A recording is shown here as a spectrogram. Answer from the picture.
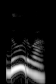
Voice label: "ತುರವ", Kannada

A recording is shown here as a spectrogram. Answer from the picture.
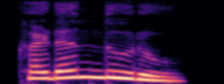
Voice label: "ಕಡಂದುರು", Kannada

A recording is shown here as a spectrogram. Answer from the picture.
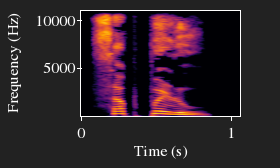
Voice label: "ಸಪ್ಪಳು", Kannada

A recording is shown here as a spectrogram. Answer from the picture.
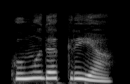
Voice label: "ಕುಮುದಕ್ರಿಯಾ", kannada

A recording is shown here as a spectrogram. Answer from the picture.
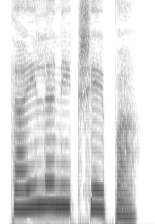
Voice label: "ತೈಲನಿಕ್ಷೇಪ", Kannada; taila nikṣēpa; noun; oil-reserve.

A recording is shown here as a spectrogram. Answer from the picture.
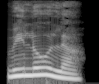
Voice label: "ವಿಲೋಲ", Kannada

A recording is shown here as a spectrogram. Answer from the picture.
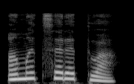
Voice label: "ಅಮತ್ಸರತ್ವ", kannada

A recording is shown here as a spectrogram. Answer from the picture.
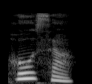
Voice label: "ಹೋಸ", Kannada

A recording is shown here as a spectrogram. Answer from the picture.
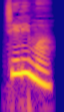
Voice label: "ಚಲುಮೆ", kannada

